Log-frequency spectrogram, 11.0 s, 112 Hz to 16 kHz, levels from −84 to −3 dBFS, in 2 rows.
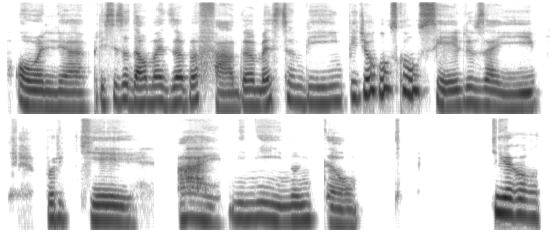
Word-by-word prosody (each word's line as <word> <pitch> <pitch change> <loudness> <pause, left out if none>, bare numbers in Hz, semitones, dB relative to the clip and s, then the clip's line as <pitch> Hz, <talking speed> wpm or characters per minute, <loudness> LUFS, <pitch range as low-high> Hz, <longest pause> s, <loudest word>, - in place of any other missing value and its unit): Olha, 155 -5 +1
preciso 195 +3 -2
dar 185 -1 +5
uma 190 +1 +1
desabafada, 170 -5 0
mas 170 +4 0
também 190 -1 -4
pedir 235 +4 -2
alguns 315 +3 +3
conselhos 185 - +2
aí, 145 -1 -2 0.6
porque, 170 -3 -2 0.4
ai 180 -4 0
menino, 185 -3 -3 0.2
então 140 -5 -4 1.3
que 255 - +3
que 235 - +9
acon 215 -3 +1
180 Hz, 100 wpm, -26 LUFS, 160-195 Hz, 1.3 s, que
